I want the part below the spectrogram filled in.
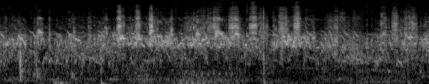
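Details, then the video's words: Budgerigars in an aviary, many birds chirping and chattering at once, a dense continuous wash of high, rapid warbling chirps and squawks with no pauses. "Budgie parrot chirping sounds"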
